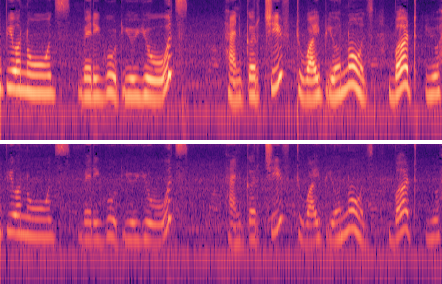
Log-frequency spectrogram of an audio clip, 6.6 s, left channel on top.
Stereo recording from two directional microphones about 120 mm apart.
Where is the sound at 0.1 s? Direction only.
60° left (ahead or behind).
